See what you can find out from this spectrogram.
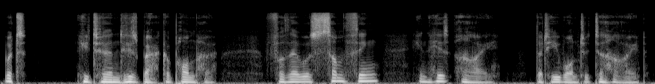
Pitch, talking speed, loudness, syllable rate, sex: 110 Hz, 175 wpm, -18 LUFS, 5.3 syllables/s, male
